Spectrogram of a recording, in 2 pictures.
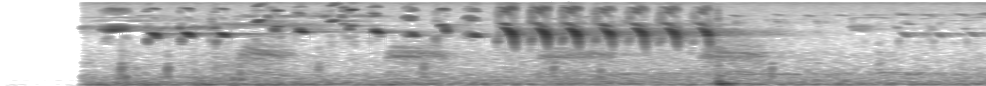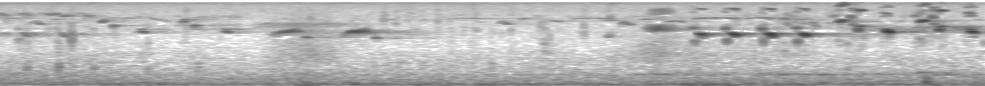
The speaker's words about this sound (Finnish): Tällä viikolla radion luontoäänenä esiintyy iso käpylintu.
